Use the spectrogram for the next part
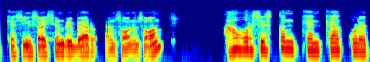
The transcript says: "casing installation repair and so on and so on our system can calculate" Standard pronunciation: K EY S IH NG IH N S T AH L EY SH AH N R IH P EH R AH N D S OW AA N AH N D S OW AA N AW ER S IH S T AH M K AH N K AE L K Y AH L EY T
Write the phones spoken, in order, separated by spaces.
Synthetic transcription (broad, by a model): K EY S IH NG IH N S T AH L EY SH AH N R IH B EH R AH N S OW AA N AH N S OW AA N AW ER S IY S T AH M K AH N K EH L K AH L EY T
